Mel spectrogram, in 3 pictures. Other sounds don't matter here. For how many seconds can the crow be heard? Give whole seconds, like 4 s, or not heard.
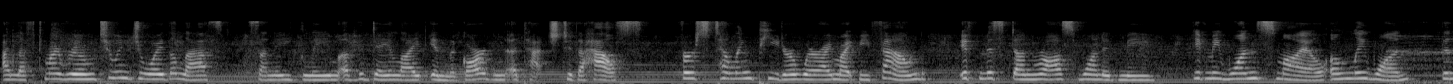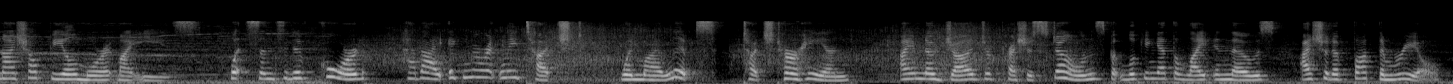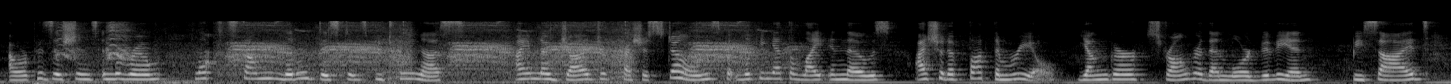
8 s.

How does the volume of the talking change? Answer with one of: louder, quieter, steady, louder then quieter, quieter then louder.
steady.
